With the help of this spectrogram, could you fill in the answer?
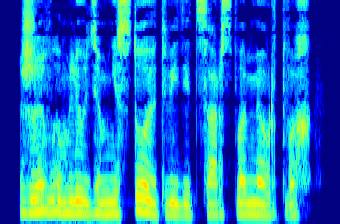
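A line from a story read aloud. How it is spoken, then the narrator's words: Soft demonic reply. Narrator (Russian): мягко ответил демон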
